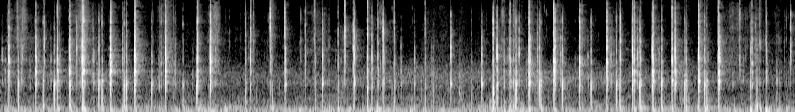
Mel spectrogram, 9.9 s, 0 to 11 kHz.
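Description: Long nails tap and scratch the top surface and touchpad of a hollow white plastic game controller. Rapid, dry, clicky taps with bright, crinkly scratching between them, each tap dying out almost at once, with little low end and a tonal peak near 1.3 kHz.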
